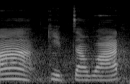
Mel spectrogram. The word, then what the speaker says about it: กิจวัตร: ทราย เลย นะ คะ กิจวัตร อ่าน ว่า กิจวัตร นักษัตร อ่าน ว่า นักษัตร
